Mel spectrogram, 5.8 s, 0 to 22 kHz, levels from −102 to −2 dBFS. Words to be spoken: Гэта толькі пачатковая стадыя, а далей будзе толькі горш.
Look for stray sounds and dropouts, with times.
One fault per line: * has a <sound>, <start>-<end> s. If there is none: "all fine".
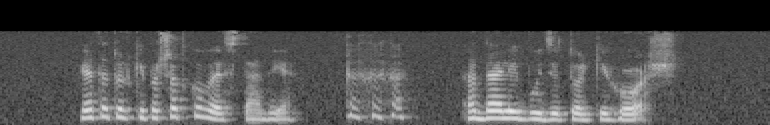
* has a laugh, 2.6-3.2 s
